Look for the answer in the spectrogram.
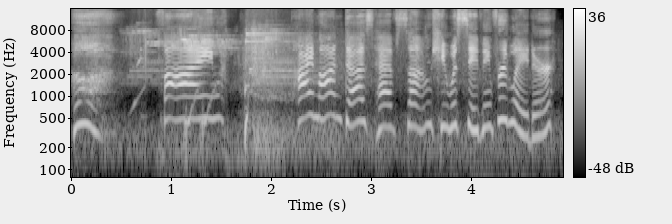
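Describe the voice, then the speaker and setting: A woman voicing a tiny, excitable fairy-like girl companion in an anime game, squeaky and childlike, chirpy and exclamatory. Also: slow, soft background music, full character voice. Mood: worried, reluctant. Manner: chirpy, exclamatory, speaks of self in third person.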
